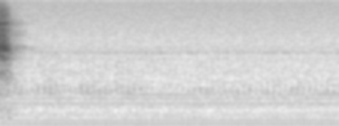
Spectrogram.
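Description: Hot-air rework gun's blower fan running with a steady hum.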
